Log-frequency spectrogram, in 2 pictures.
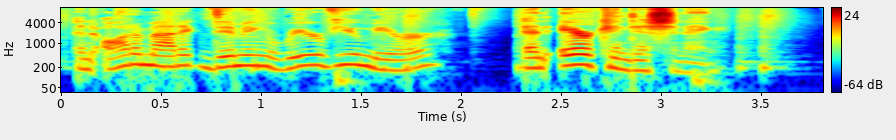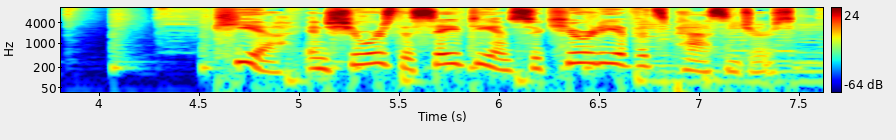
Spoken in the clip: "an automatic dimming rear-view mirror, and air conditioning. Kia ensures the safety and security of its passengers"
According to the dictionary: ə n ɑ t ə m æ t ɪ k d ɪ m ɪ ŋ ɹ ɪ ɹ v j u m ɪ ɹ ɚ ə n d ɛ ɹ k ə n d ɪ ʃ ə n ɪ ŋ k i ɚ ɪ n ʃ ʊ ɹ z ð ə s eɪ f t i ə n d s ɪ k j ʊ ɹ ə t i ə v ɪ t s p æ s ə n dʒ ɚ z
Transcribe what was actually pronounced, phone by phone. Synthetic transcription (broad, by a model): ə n ɑ t ə m æ t ɪ k d ɪ m ɪ ŋ ɹ ɪ ɹ v j u m ɪ ɹ ɚ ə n ɛ ɹ k ə n d ɪ ʃ ə n ɪ ŋ k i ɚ ɪ n ʃ ʊ ɹ z ð ə s eɪ f t i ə n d s ɪ k j ʊ ɹ ə t i ə v ɪ t s p æ s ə n dʒ ɚ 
